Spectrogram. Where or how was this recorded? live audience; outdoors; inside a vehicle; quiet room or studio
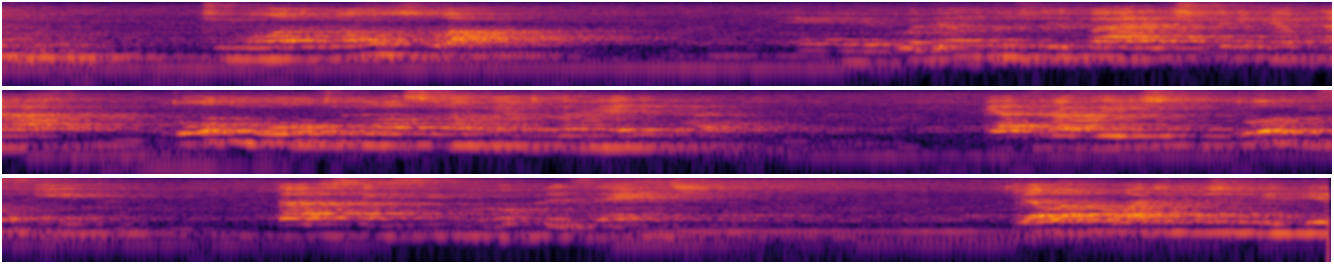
live audience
